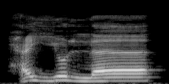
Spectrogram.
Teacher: لام کے بعد الف ہے، تھوڑا سا لمبا کریں گے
